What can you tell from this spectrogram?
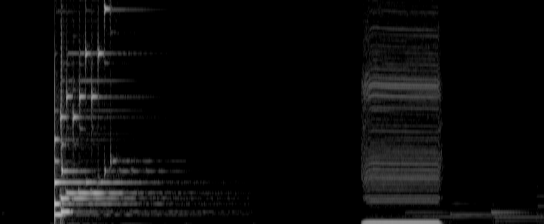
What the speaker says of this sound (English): Hey, answer the phone.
